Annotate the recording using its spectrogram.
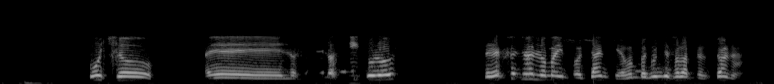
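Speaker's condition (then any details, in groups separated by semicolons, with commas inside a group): Down syndrome; genetic, extra chromosome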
